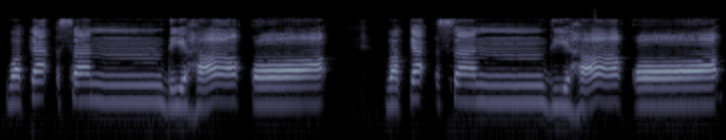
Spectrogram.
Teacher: अलिफ के ऊपर हमजा के ऊपर जज़म है तो यहाँ झटका देंगे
